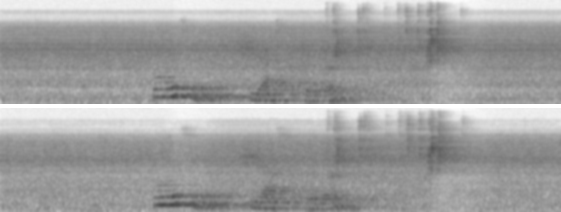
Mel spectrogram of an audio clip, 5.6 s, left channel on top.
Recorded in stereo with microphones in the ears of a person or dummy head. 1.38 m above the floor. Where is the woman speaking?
40° left (ahead or behind), 0.9 m.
